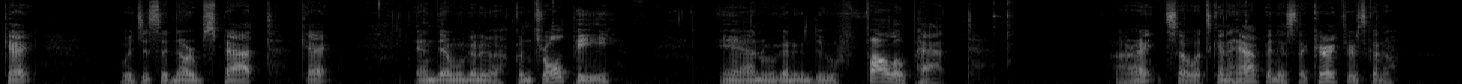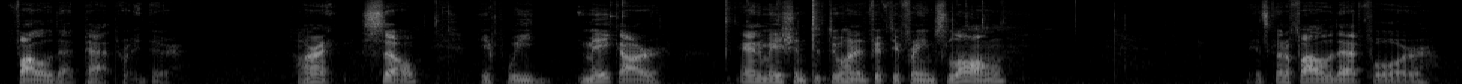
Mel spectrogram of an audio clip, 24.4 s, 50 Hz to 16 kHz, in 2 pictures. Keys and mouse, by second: 4.6 ctrl+p, 10.2 space, 15.8 space, 17.3-24.3 drag.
